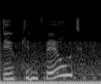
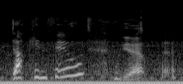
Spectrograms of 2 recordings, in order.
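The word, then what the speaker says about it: Dukinfield: pronunciation on that as i did duken field uh pronounced ducking hope that's right um but there you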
